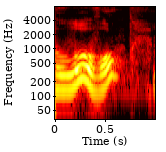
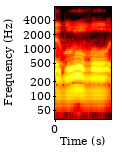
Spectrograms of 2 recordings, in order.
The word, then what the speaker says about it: Louisville: I started playing D&D in 1982 in Louisville, and that's the proper pronunciation, by the way. – Yeah. Here in the Midwest, you have to say Louisville in as few syllables as possible. – Louisville.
